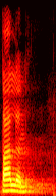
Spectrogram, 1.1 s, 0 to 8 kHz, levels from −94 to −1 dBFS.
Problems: none marked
